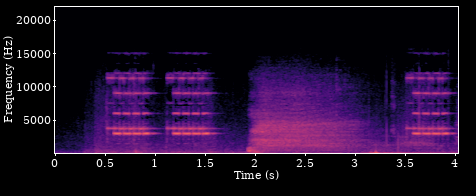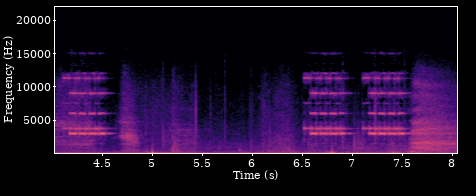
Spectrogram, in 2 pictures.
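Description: A telephone ringing in a flat, sounding three bursts of bright, electronic double rings, with rustling and clattering of rubbish on a coffee table in the gaps between rings.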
